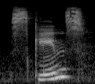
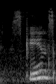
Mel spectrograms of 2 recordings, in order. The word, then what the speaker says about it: skein: I think it's skein, even though it's written like skein, which makes me want to say that.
